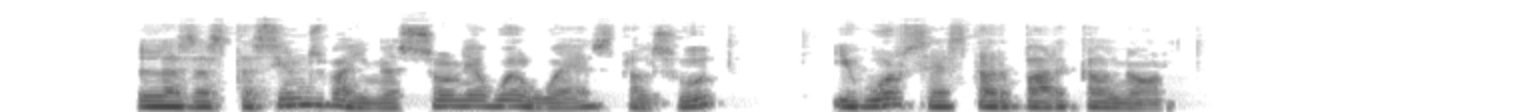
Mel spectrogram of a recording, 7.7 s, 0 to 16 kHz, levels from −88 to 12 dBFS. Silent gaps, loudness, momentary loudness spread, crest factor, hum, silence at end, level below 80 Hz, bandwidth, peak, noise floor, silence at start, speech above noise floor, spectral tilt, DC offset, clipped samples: 3.82-3.99 s, 4.09-4.16 s; -29 LUFS; 8 LU; 16 dB; none; 1.8 s; -66 dBFS; 7.8 kHz; -14 dBFS; under -90 dBFS; 0.7 s; over 62 dB; -6 dB/octave; under 0.1%; under 0.1%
